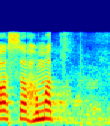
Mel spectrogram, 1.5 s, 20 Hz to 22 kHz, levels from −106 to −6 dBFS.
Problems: constant background noise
